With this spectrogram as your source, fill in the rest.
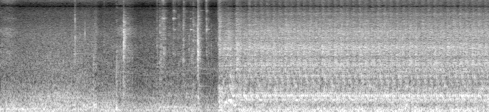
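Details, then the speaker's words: Car that ran out of gas and was towed in as a no-start, with the tank in front and the engine in back on an eight-foot fuel line. Cranked steadily on a jump-starter pack, never catching: fuel starvation. "it cuz it ran out of gas and was towed in for a no start so now I have to crank it to get gas from the fuel tank in the front to the engine in the back it's like an eight foot long fuel line so we'll see we'll keep trying it"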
